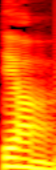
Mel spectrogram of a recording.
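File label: "dia4", Chinese; Cours-de-Chinois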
